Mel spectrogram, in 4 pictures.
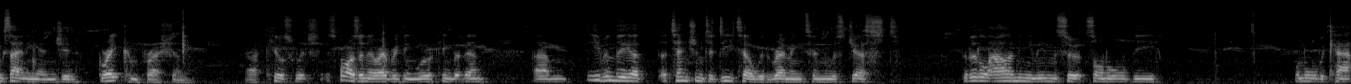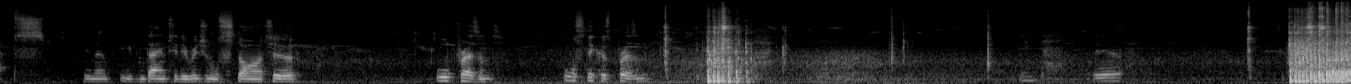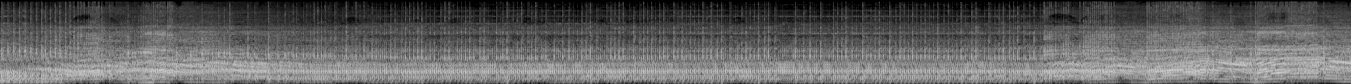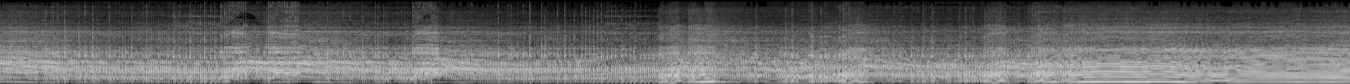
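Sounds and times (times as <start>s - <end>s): chainsaw cutting timber: 20.5s - 21.3s, 26.4s - 54.0s.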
